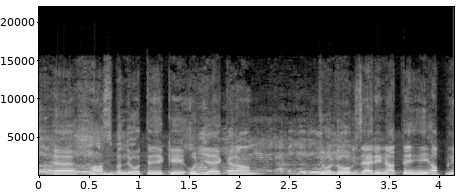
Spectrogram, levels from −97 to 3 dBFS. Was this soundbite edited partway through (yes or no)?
no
